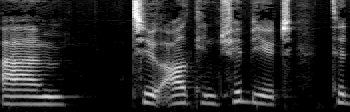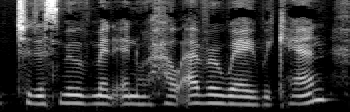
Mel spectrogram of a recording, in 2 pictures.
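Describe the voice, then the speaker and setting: Against a quiet background, a woman speaks at a moderate pace in a fairly low pitch, her tone dark and mellow and her intonation fairly even. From Morocco (Casablanca). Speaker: interfaith advocate, panelist. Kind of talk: panel discussion. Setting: stage with live audience.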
